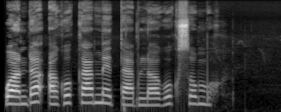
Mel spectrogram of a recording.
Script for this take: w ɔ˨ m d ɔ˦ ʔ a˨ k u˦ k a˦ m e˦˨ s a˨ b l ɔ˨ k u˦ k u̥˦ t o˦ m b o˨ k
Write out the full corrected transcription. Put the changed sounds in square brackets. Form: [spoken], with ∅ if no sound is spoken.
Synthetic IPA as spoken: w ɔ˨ [n] d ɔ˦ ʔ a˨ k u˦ k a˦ m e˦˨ [t] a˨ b l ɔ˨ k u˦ k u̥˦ [s] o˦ m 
